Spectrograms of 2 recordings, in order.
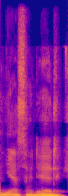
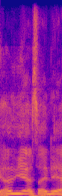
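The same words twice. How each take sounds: First: Said in the usual way. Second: Higher and softer, sheepish admission; owning up timidly to the sergeant; meek confession. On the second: Retold or imitated. Re-enacting his confession to the sergeant.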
